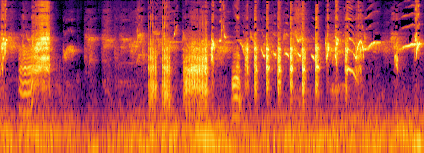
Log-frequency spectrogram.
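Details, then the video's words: Male black-winged starling in morning song, a lure and tutor recording for starlings: rasping harsh notes, then a quick run of sharp chips and thin whistled slurs. "Ocehan jalak Kebo Jantan Buat Pancingan Dan Masteran Burung Jalak Dipagi Hari"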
